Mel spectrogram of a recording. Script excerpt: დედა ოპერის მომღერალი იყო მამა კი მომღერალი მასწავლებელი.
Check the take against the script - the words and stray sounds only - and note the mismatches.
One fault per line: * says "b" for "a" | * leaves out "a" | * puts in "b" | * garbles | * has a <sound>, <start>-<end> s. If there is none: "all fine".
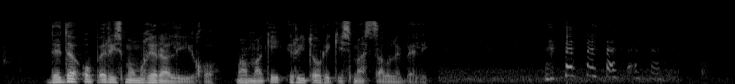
* says "რიტორიკის" for "მომღერალი"
* has a laugh, 5.4-6.6 s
